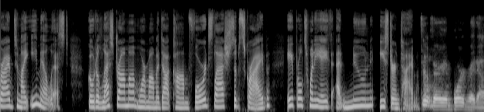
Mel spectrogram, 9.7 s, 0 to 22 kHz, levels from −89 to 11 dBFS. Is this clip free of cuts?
no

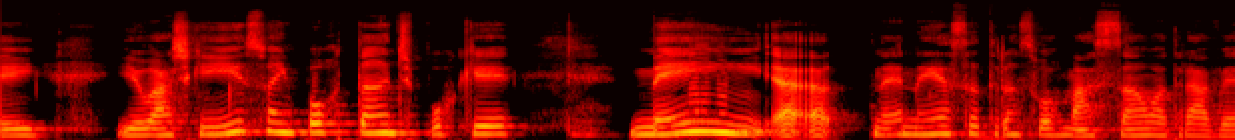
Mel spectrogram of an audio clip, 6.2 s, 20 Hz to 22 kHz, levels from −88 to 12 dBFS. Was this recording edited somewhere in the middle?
yes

